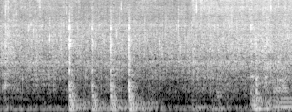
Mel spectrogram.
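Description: Pork ribs sauté in a pan with a dense, steady sizzle, broken by several sharp spatula knocks and scrapes at irregular intervals.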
